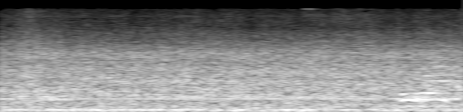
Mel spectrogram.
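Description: Steady background hum of a bus station hall: a constant low machine drone with a thin unchanging tone above it and no break.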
